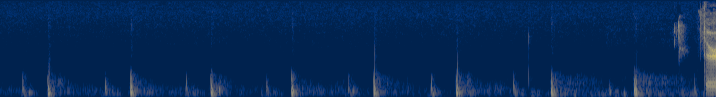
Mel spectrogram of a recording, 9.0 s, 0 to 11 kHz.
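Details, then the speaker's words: Congenital bicuspid aortic valve confirmed at catheterization: crisp aortic ejection sound after the first sound, about 60/min, easily heard over the aortic area. "now let's listen over the aoic area where the ejection sound is also easily detected"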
